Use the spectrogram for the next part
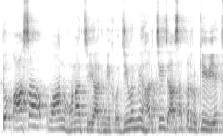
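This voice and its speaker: A man with a fairly high voice teaches a class, going over key terms one by one and mixing English into his Hindi. He talks slowly and deliberately. The classroom around him rings with echo. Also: a little mellow. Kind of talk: classroom lecture explaining a poem. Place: classroom with a board.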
